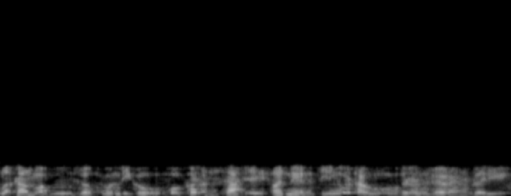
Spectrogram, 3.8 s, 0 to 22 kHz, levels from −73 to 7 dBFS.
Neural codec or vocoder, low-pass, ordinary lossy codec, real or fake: codec, 16 kHz, 4 kbps, X-Codec, WavLM features, trained on Multilingual LibriSpeech; 3.6 kHz; none; fake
